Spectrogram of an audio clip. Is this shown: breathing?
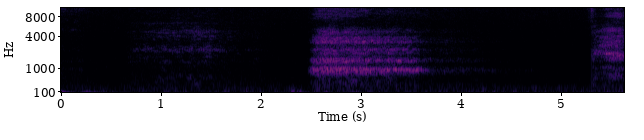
yes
